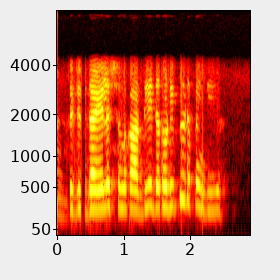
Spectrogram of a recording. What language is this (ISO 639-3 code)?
pan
